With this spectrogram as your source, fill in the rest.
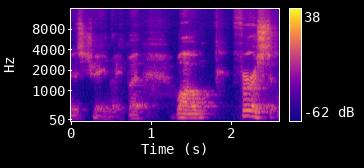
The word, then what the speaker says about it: Tcheilly: to mispronunciate his name it is the one and only chelly kelly welcome well thank you it's jaylee and we talked about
